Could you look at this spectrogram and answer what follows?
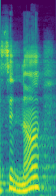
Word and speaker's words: sun: आगे SUN, तो यस से हो गया दोस्तों स, यू का उच्चारण आ हो गया, एन से न, यह लिखा गया सन, SUN सन। ठीक है।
